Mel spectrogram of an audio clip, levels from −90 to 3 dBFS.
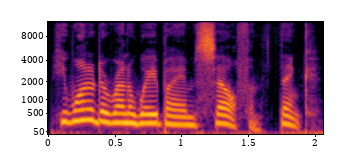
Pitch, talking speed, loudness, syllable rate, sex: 230 Hz, 260 wpm, -16 LUFS, 6.1 syllables/s, female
